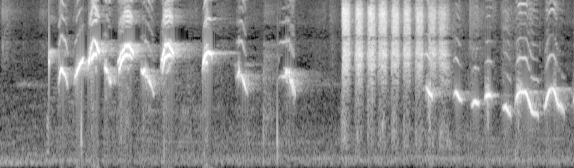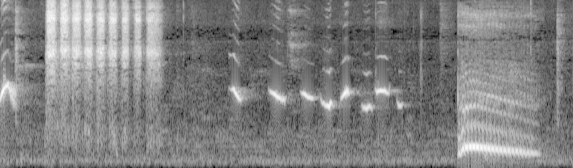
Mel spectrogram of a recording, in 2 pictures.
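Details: White-rumped shama, known as Murai Aceh, singing a varied run of clear whistled phrases around the mid-high range, alternating with harsh, buzzy chattering bursts, then a loud descending rasping note at the end.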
